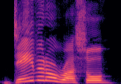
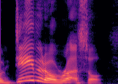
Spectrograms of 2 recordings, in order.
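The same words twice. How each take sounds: First: O jumps high in exasperation; ranting critic shouts the director's name; exasperated emphasis. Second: Said in the usual way. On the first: Real, not acted. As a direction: call out David O. Russell like a scolding.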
